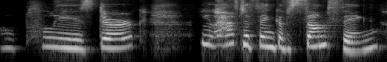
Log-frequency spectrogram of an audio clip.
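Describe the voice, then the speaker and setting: Woman playing a high-voiced, sultry noir secretary. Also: slow pace. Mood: melodramatic dismay. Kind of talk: comic noir radio play acting.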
